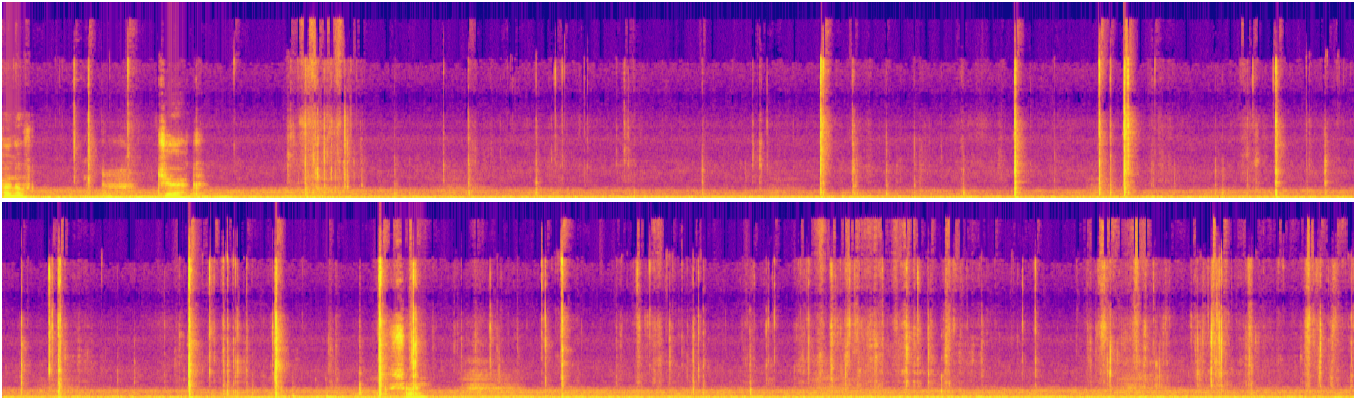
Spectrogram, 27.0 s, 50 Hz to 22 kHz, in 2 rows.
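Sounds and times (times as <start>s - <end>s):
low background hum: 0.0s - 27.0s.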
